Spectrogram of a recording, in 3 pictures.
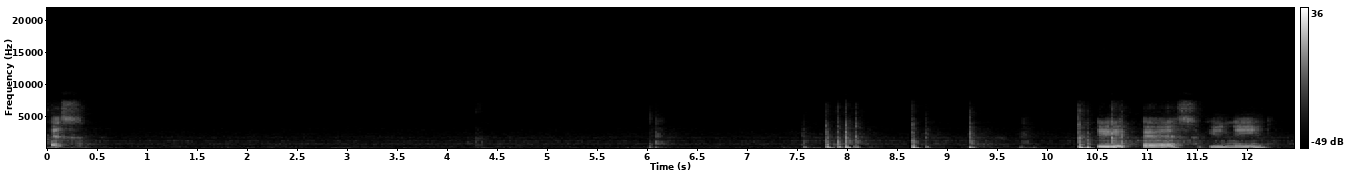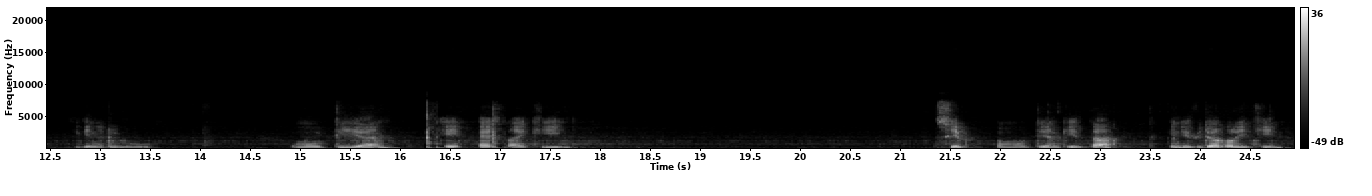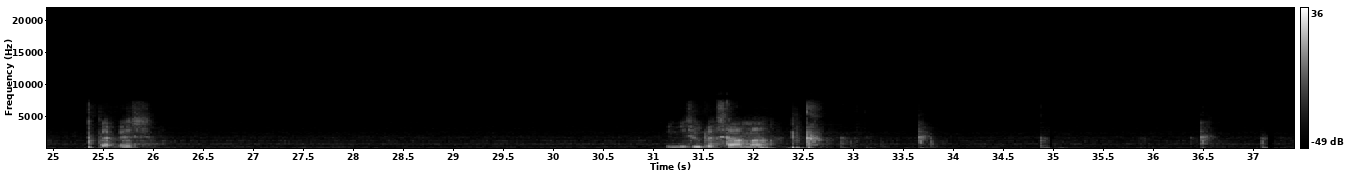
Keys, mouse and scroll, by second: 7.7 ctrl+z, 7.9 ctrl+z, 8.6 ctrl+z, 10.3 e, 16.2 e, 22.4 click, 25.3 s, 32.9 click, 33.5 middle click, 35.8 scroll up 2, 36.4 middle click.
